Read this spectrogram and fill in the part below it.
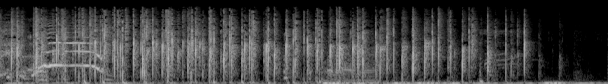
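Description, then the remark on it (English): A group claps steadily for about five seconds, many sharp overlapping hand claps forming dense applause, with a few voices and whistles mixed in before it stops abruptly. “You keep clapping right now.”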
